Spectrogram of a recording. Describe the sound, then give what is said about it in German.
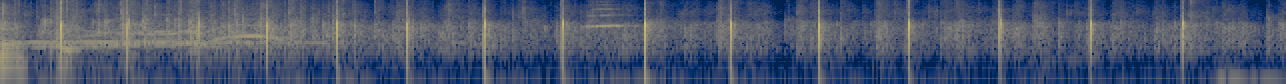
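A crowd applauds for Jesus, the clapping falling into a steady, rhythmic unison beat of sharp claps over a continuous wash of scattered hand-clapping, fairly loud throughout. “So, und jetzt geben wir noch einen richtigen Applaus”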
